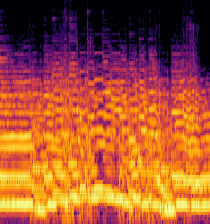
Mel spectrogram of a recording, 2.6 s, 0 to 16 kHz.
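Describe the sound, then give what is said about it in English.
Electric guitar played through a harmonizer pedal and a Kemper modeling a Soldano SLO 100 amp, with a little reverb; sustained notes layered with shifted pitches into a thick, slightly strange wash of tone, loud, with no talking. “with the whole harmonizer thing. Get like a little weird on that.”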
